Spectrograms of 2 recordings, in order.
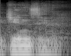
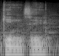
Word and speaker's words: Ginzu: Or Ginzy. It's probably Ginzu, to be honest, not Ginzy. Anyway, um pronunciations aside, yeah.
